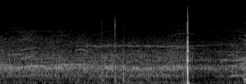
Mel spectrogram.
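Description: Cricket bat striking the ball once, a single sharp crack near the end, over steady background stadium noise.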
